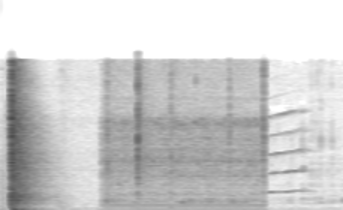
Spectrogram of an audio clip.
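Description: A sharp clack as the top of a single-serve coffee machine is pressed shut. After a short pause the machine's pump hums steadily for about a second while it brews an americano, and the hum cuts off suddenly.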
